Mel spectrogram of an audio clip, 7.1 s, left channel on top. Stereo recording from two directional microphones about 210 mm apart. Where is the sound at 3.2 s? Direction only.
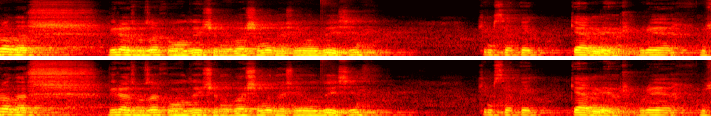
10° left (ahead or behind).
